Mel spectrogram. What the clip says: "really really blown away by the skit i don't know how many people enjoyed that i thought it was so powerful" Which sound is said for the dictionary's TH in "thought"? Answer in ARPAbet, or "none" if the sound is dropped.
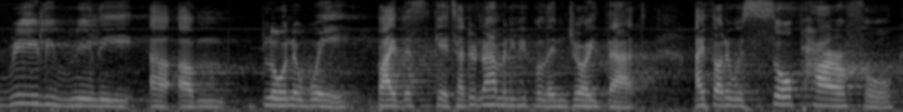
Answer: TH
